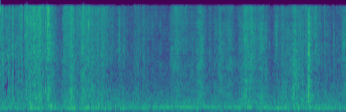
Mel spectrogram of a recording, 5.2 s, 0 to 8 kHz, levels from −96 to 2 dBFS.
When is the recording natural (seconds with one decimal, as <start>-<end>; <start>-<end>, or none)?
0.0-2.2; 4.0-5.2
